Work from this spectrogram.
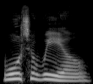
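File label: "water wheel", English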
